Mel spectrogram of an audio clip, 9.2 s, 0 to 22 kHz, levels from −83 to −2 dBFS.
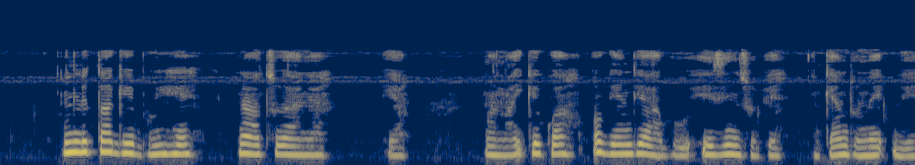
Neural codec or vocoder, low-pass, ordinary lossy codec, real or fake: codec, 16 kHz, 16 kbps, FreqCodec, larger model; 7.2 kHz; none; fake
